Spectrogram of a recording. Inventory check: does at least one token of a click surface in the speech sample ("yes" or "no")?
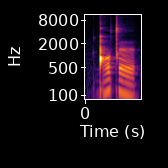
yes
